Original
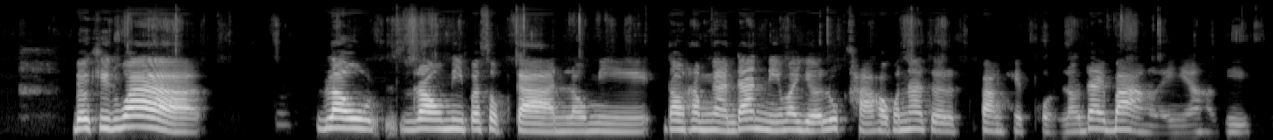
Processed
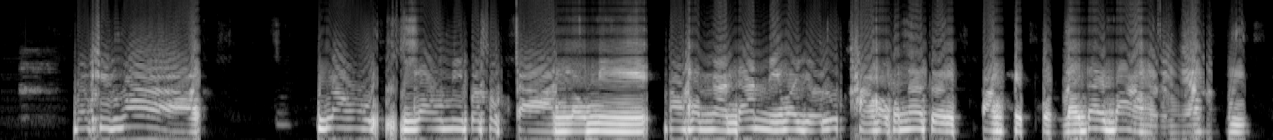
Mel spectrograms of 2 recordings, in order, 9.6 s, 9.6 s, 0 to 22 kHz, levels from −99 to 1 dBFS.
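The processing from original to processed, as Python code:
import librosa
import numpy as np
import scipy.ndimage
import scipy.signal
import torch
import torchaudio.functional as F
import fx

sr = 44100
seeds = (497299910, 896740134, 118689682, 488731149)

y = scipy.signal.sosfilt(scipy.signal.bessel(2, 6400.0, 'lowpass', norm='mag', fs=sr, output='sos'), x)
y = fx.hum_notches(y, sr, base_hz=50, count=2)
y = fx.leveller(y, sr, passes=3)
y = fx.over_compress(y, sr, threshold_db=-24.0, ratio=-1.0)
y = fx.env_flanger(y, sr, rest_ms=2.4, full_db=-18.5)
y = y * librosa.db_to_amplitude(4.5)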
